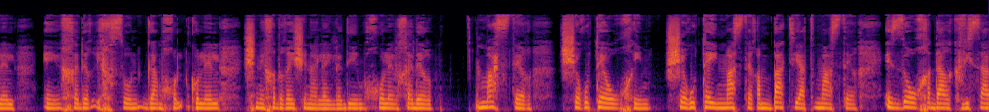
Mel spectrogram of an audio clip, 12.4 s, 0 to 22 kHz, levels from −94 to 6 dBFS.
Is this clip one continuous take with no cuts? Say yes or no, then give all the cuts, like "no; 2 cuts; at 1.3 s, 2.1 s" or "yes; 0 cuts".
yes; 0 cuts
